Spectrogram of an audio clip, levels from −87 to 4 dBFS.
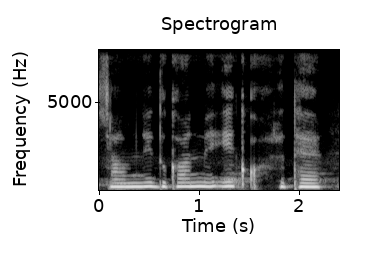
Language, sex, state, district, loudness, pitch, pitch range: Hindi, female, Jharkhand, Deoghar, -16 LUFS, 220 Hz, 210-225 Hz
